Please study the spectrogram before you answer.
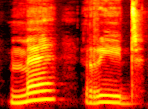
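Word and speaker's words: married: अब देखिए जो आगे वाली मीनिंग है उसके बीच में लिखा है आर दो बार लिखा है और इंग्लिश का एक रूल होता है कि अगर कोई भी लेटर यानी कोई भी अक्षर दो बार लिखा है तो उसका उच्चारण केवल हमें एक ही बार करना होता है तो देखिए मीनिंग बन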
